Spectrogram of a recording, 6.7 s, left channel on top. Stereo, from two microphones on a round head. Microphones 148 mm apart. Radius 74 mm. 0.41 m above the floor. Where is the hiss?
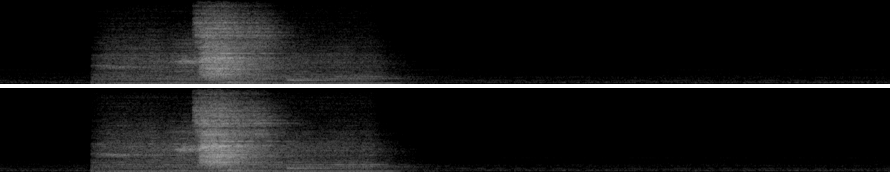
25° right (ahead or behind), 0.8 m.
